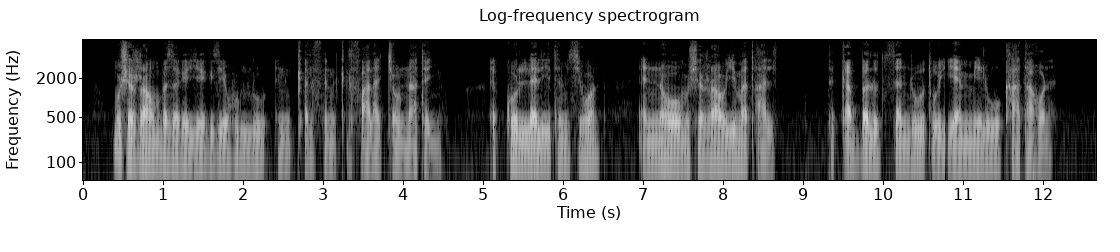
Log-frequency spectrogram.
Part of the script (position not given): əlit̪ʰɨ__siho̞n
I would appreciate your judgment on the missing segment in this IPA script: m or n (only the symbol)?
m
